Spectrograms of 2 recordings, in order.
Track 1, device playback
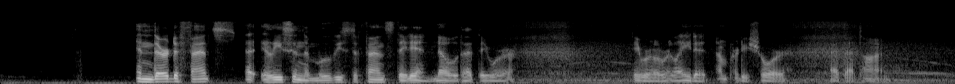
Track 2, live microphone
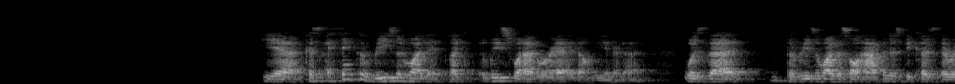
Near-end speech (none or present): present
